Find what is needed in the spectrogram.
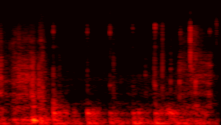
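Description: Faint, scattered light clicks and rustles of plastic cash-envelope dividers and sleeves being flipped over in a ring binder.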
